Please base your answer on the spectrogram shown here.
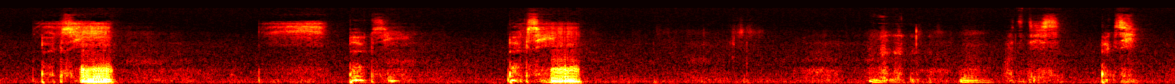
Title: Pug Hilariously Snores With Eyes Open and Tongue Out of Mouth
